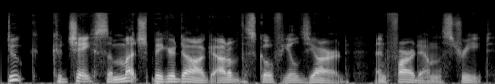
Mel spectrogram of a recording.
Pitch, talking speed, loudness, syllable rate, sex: 110 Hz, 205 wpm, -20 LUFS, 4.5 syllables/s, male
